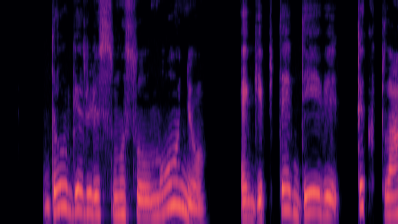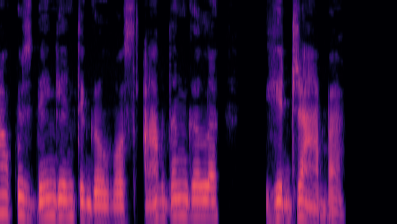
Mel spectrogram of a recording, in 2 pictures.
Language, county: Lithuanian, Klaipėda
